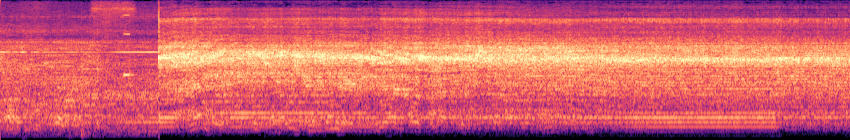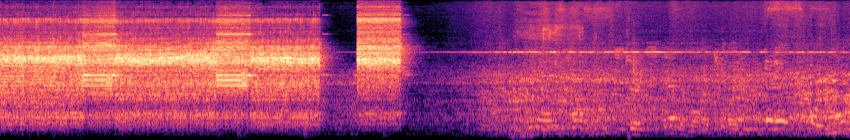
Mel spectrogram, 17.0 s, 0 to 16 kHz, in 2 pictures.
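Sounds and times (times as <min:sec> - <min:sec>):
radio static: 0:00.1 - 0:11.8.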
